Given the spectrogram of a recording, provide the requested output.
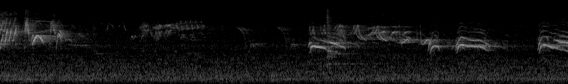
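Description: A song thrush sings bright, varied phrases of whistles and chirps, high-pitched with short pauses between them, over a soft background hiss.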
